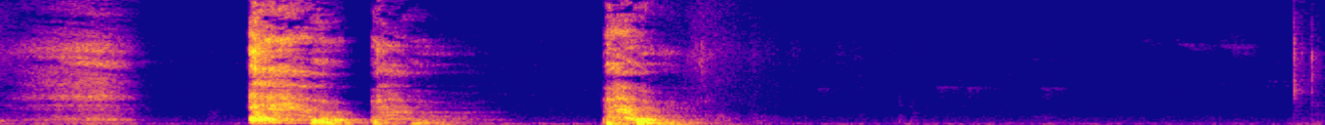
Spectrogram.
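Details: Morning cough during a spring cold, described as increasingly chesty and wheezy: three harsh, wet-sounding coughs with a short rasping tail, though no clear wheeze is heard; chesty cough.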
